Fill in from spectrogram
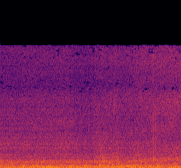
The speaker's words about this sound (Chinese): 好漂亮，那个海浪打上来，那个雾。雾雨啊，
